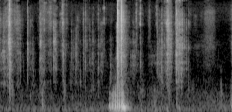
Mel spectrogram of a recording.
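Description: Plastic limbs of a Transformers War For Cybertron Earthrise Megatron toy figure click and snap as the legs are pulled out, a few soft ticks followed by one louder ratcheting click, close and quiet.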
